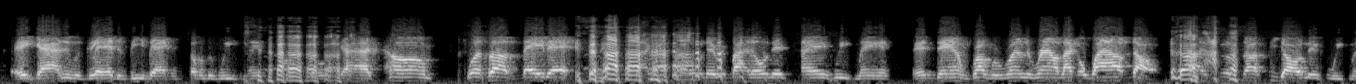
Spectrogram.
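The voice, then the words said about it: Imitates another person's voice. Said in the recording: “I want to leave you guys with another impersonation”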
